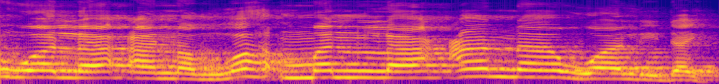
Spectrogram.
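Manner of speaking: slow, high chanted Arabic recitation; hadith recitation. Acted. (bacaan hadis yang dilantunkan)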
